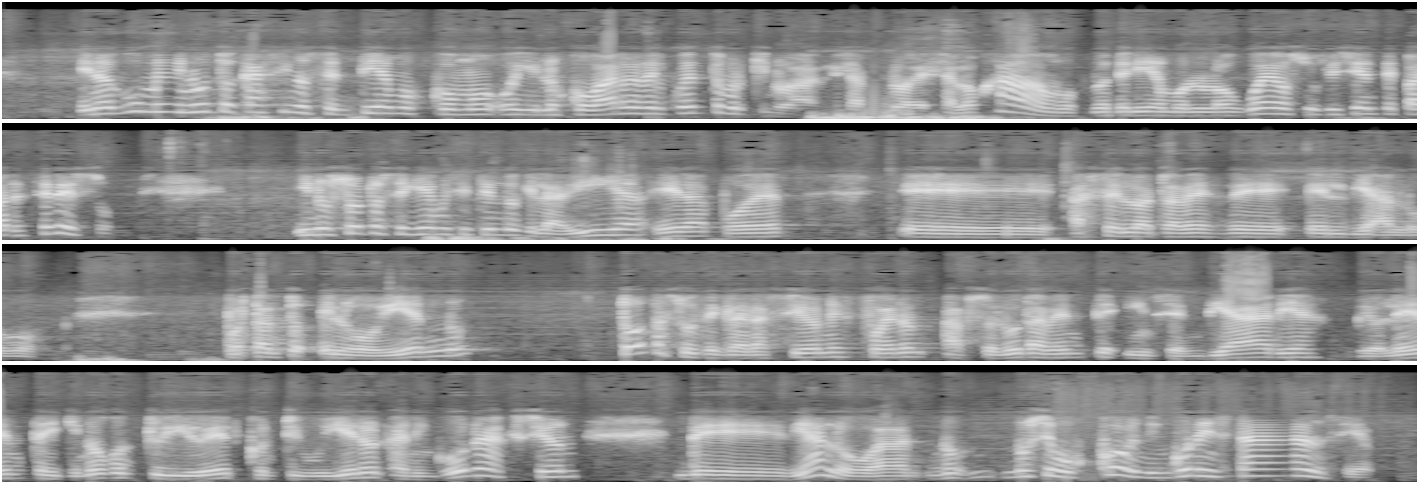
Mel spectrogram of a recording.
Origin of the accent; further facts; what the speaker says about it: Araucanía, Chile; Entendiendo que somos de aquí de la Araucanía, 650 kilómetros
